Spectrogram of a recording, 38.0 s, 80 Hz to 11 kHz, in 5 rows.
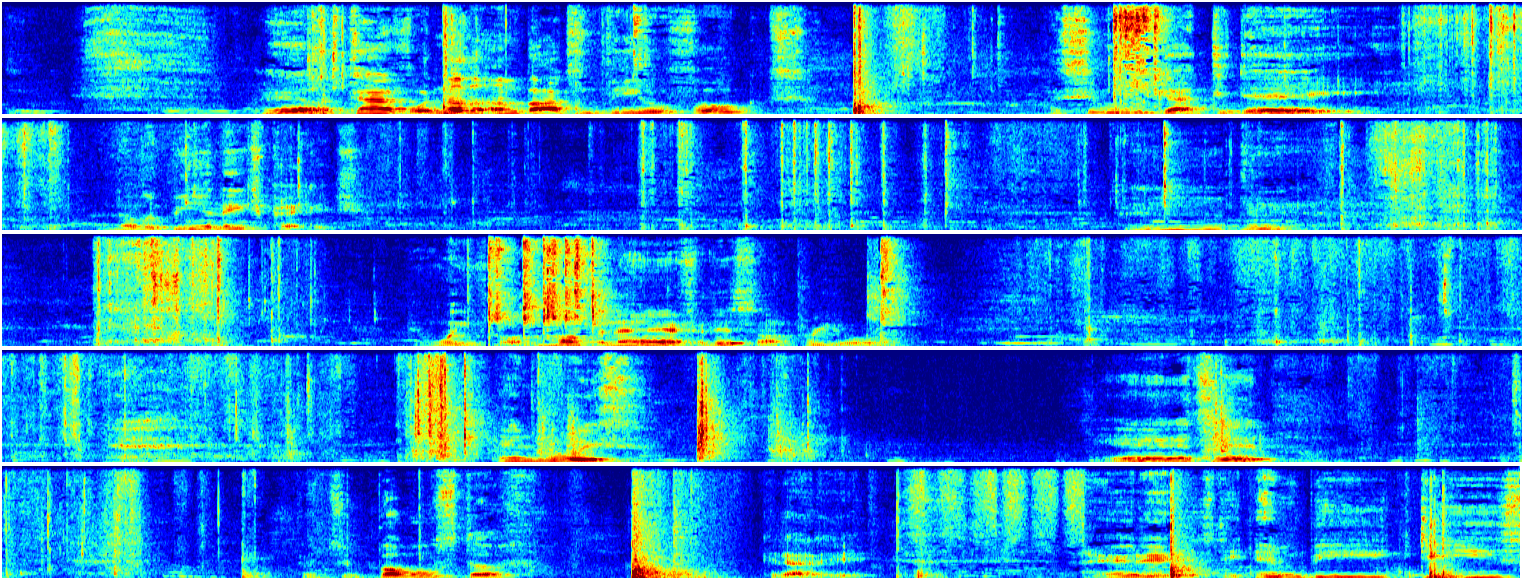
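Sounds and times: bubble wrap rustling and crinkling: 0:14.2 - 0:17.0, 0:20.3 - 0:27.0.

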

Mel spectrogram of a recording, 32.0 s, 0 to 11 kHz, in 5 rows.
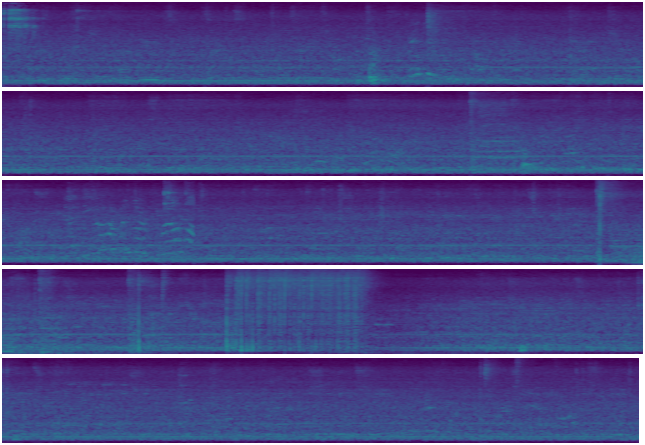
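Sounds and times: welding arc crackle: 0:18.8 - 0:24.8
steady hum: 0:18.8 - 0:25.6.

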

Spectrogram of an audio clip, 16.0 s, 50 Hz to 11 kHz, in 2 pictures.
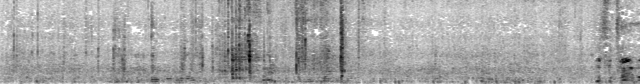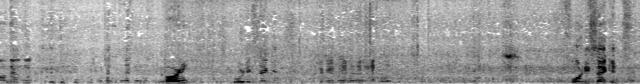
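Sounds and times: surf: 0:00.0 - 0:16.0
wind on microphone: 0:00.0 - 0:16.0.

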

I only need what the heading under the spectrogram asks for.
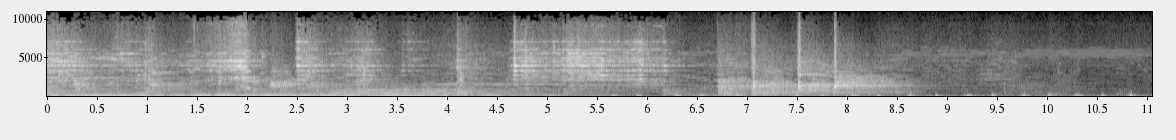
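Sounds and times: low heartbeat thumps: 0:05.0 - 0:11.0.

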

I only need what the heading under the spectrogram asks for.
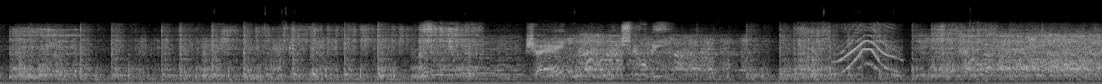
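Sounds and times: cartoon music: 0:08.2 - 0:09.2.

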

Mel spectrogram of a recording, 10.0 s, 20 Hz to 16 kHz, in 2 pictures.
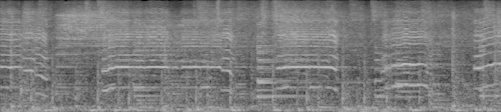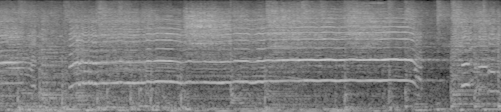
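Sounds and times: alto saxophone high note: 0:00.0 - 0:10.0
drum kit: 0:00.0 - 0:10.0
piano: 0:00.0 - 0:10.0
upright bass: 0:00.0 - 0:10.0.

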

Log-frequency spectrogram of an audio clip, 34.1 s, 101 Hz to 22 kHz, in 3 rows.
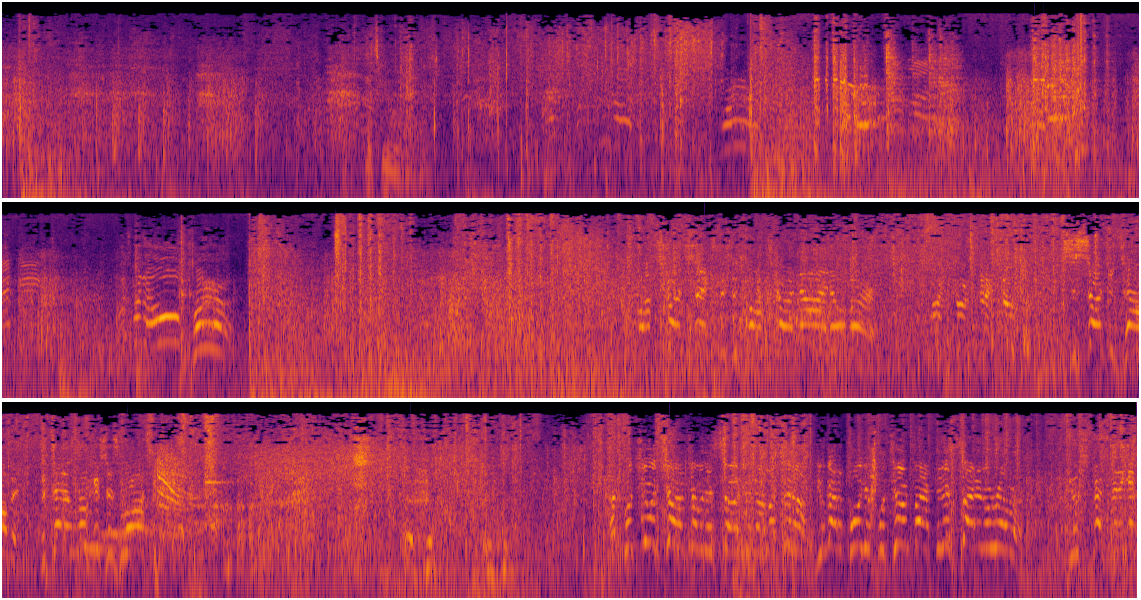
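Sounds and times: heavy booms: 0:00.0 - 0:03.6, 0:07.4 - 0:31.8
gunfire: 0:07.5 - 0:12.8, 0:13.8 - 0:34.0
men shouting: 0:17.8 - 0:25.1.

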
